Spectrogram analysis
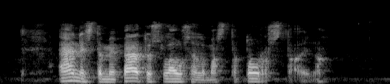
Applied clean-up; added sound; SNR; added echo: none; none; none; none.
